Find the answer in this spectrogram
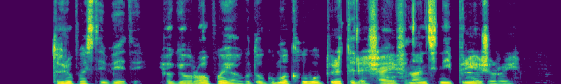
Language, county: Lithuanian, Vilnius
